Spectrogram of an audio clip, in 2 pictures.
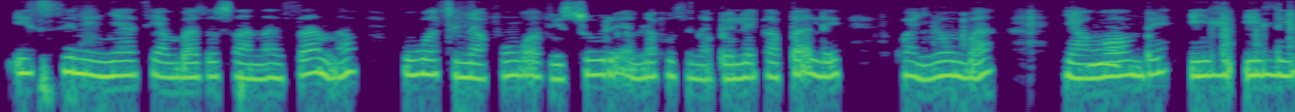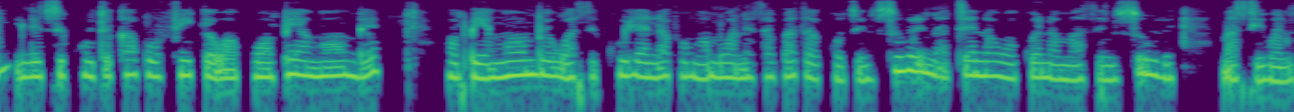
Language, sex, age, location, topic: Swahili, female, 18-24, Nakuru, agriculture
